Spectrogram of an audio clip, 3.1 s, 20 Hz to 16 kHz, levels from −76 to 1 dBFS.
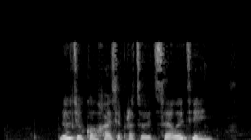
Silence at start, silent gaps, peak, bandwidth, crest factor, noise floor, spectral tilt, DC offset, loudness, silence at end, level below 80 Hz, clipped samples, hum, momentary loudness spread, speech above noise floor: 0.75 s; none; -10 dBFS; 11.5 kHz; 16 dB; -60 dBFS; -5 dB/octave; under 0.1%; -23 LUFS; 0.5 s; -70 dBFS; under 0.1%; none; 8 LU; 38 dB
